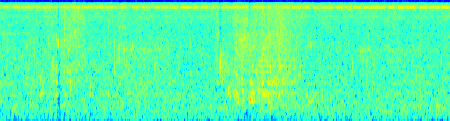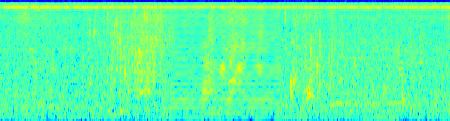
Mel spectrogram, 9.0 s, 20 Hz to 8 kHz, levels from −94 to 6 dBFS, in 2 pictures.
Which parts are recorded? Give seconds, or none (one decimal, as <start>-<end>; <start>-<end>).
0.0-6.2; 7.3-9.0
